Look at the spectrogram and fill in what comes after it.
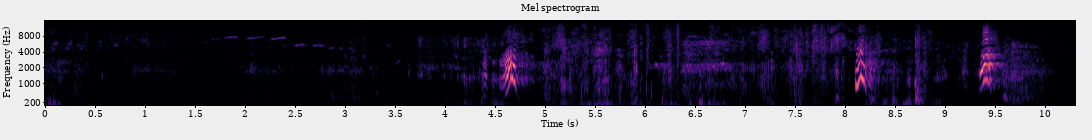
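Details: Two Welsh Terriers, Zorro and Zula, playing at Torgo Talu Guesthouse & Farm in Estonia, filmed on an Insta360 Go2: a quiet start, then a few short, sharp barks at irregular intervals amid scuffling and panting.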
